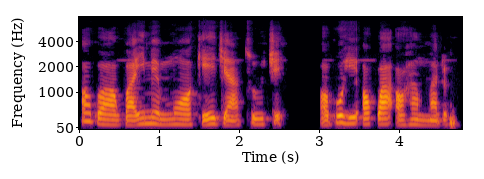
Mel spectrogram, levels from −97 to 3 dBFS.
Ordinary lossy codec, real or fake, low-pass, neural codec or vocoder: AAC, 48 kbps; real; 7.2 kHz; none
